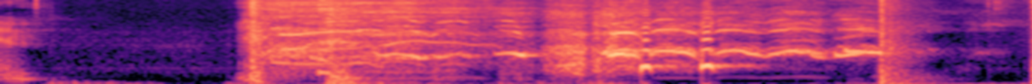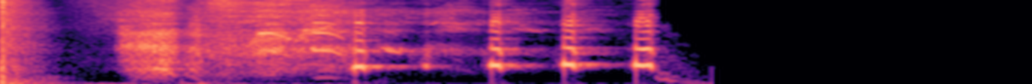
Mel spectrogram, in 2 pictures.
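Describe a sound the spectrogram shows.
A young man laughs loudly and shrieks with animation.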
